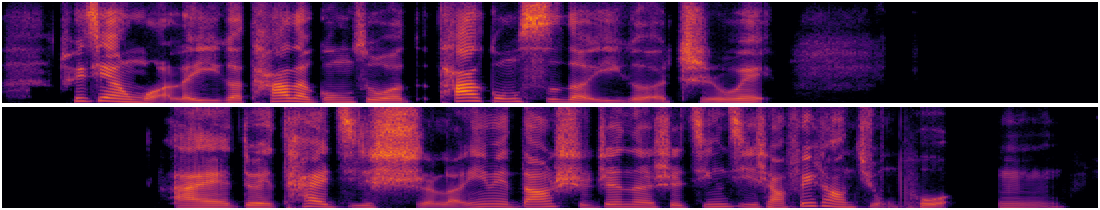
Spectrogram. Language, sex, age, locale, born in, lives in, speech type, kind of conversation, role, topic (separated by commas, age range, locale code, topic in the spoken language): Chinese, female, 35-39, zh-CN, United States, United States, conversation, podcast, guest, 你有没有遇到过在关键时刻得到他人帮助的经历？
